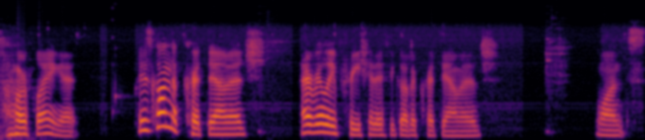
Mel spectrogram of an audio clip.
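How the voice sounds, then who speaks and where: A woman's voice: very deep voice, muffled recording. A woman streaming a game with casual live commentary, playfully muttering to herself with frequent interjections. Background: game music.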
